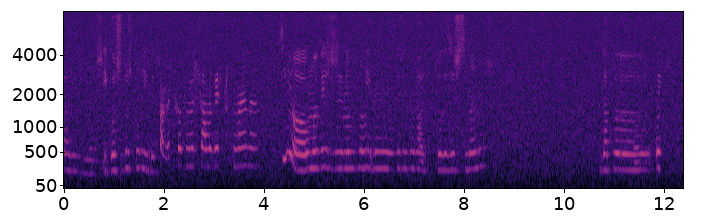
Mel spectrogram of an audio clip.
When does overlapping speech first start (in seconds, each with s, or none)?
none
